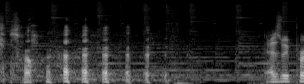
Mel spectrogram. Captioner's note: laughing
